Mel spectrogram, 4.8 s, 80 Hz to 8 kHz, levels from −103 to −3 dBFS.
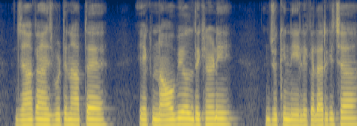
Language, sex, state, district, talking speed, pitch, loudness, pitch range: Hindi, male, Uttarakhand, Tehri Garhwal, 200 wpm, 125 Hz, -15 LUFS, 120-130 Hz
